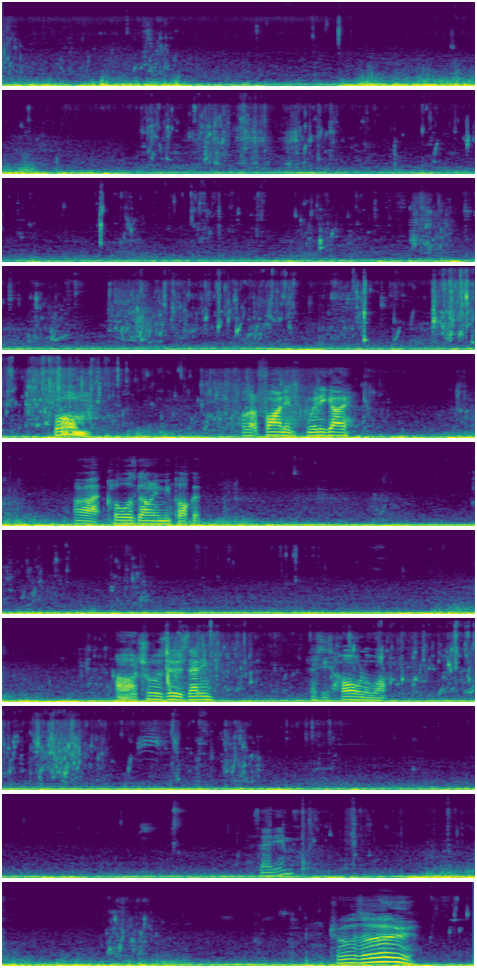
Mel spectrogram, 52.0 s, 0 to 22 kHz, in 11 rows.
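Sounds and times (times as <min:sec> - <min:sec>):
water splashing and trickling: 0:00.0 - 0:03.6, 0:04.8 - 0:23.7, 0:27.9 - 0:32.7, 0:33.8 - 0:47.2, 0:48.2 - 0:52.0
low rumble: 0:00.0 - 0:52.0
wet clicks and splats: 0:06.1 - 0:20.2, 0:34.7 - 0:41.3.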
